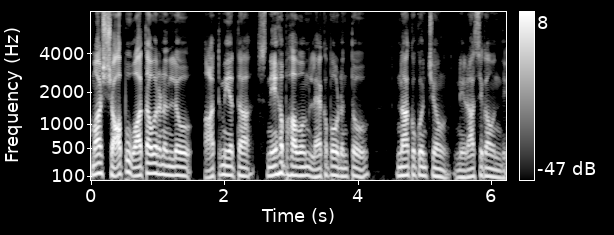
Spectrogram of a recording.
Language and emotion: Telugu, sad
